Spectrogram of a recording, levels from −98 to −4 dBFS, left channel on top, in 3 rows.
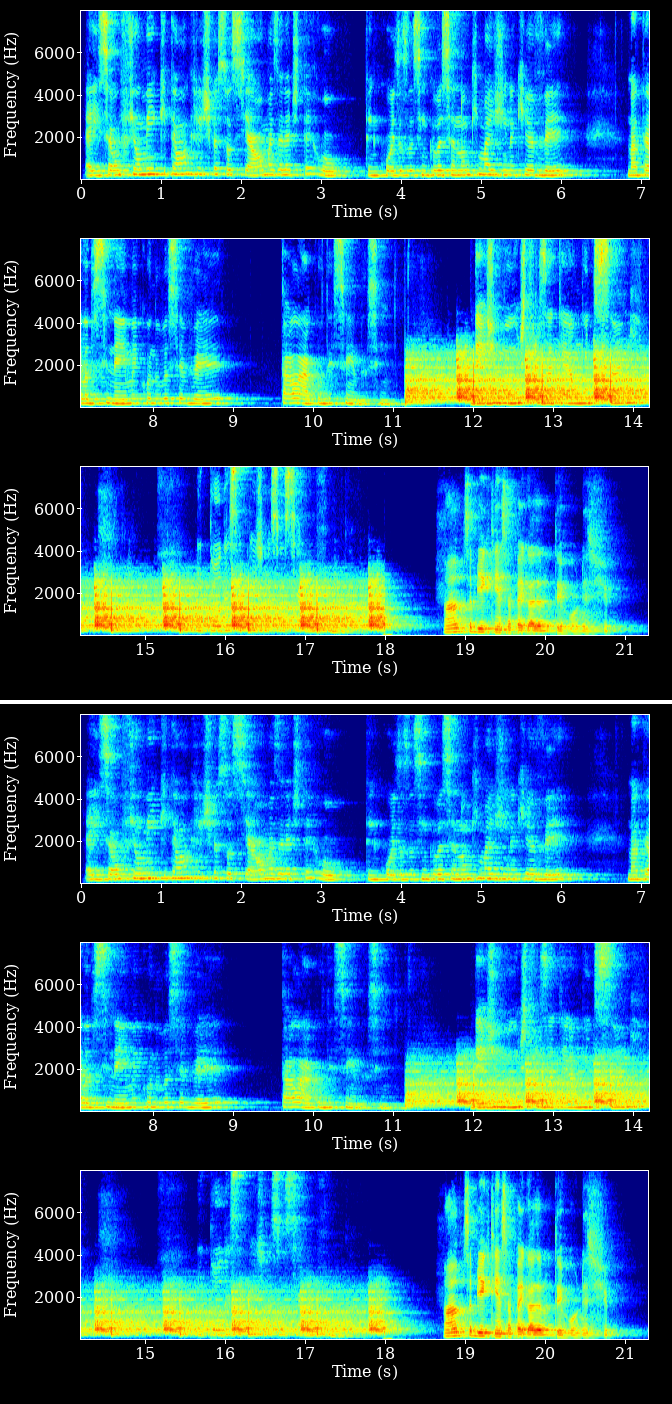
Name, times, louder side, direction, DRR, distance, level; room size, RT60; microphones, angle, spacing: voice 1, 0.0-3.3 3.6-6.1 6.4-6.5 6.8-8.9 9.6-11.1 12.0-17.5 18.7-18.8, left 2 dB, 40° left, 7 dB, 0.9 m, -32 dB
sound 1, 11.1-18.0, left 6 dB, 70° left, 0.4 m, -23 dB
voice 2, 18.7-20.8, right 3 dB, 20° right, 7 dB, 0.4 m, -24 dB
9.4 x 4.3 x 6.5 m, 1.1 s
head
